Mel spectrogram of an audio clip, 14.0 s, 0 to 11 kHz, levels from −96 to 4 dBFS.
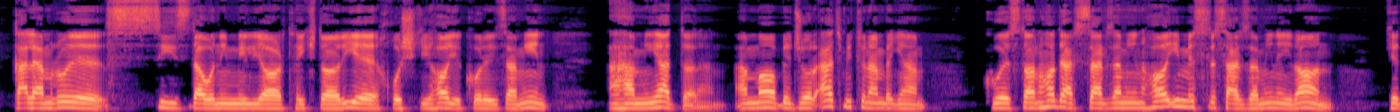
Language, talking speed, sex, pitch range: Persian, 95 wpm, male, 130-155 Hz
